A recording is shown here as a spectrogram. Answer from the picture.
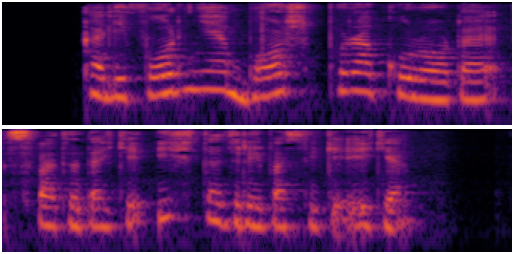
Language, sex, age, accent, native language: Uzbek, female, 25-34, Farg'ona, Uzbek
